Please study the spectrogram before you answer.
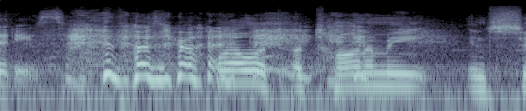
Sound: laughing

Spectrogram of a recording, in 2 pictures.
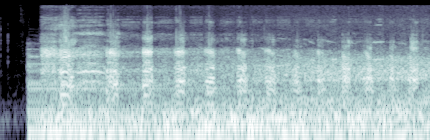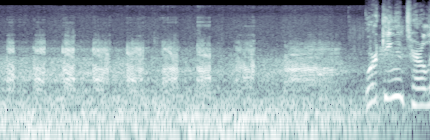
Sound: evil satanic laugh

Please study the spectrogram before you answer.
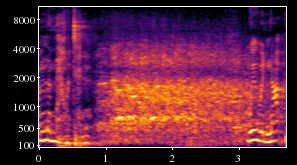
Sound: audience laughing

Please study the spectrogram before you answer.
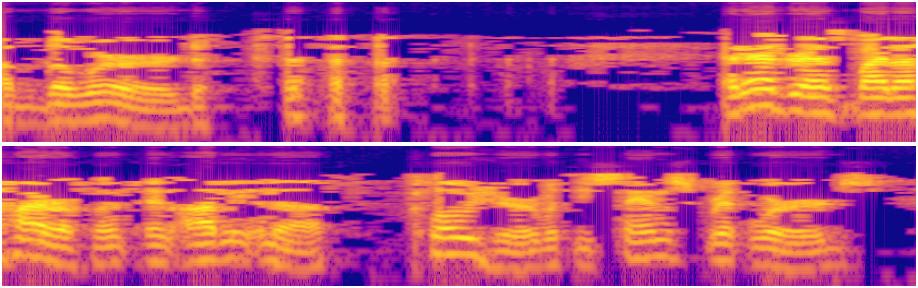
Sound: laughs

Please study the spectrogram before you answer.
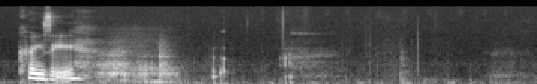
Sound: object whirring

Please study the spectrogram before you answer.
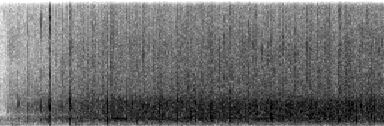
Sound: audience applauding

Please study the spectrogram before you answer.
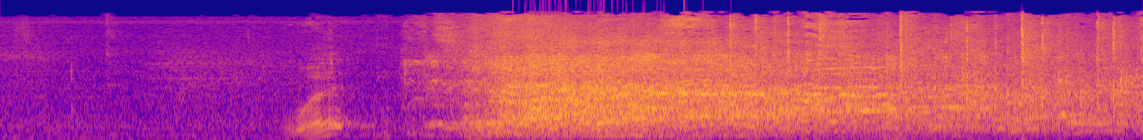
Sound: audience laughs and cheers

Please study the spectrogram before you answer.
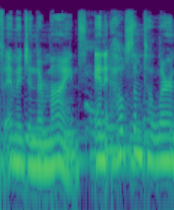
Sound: baby cooing

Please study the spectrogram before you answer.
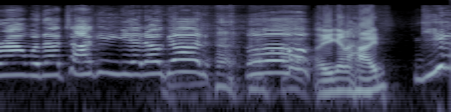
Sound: groaning

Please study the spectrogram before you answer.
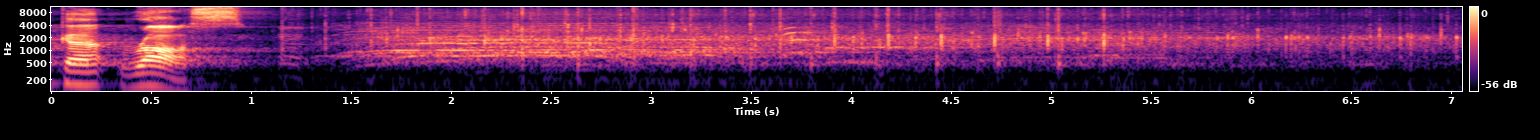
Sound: audience applauding; audience cheering

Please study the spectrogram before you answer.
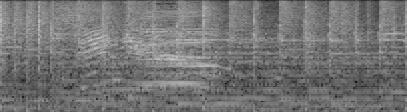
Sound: crowd; upbeat music

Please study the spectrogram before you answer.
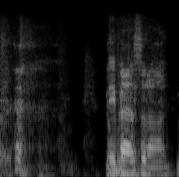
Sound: laughs

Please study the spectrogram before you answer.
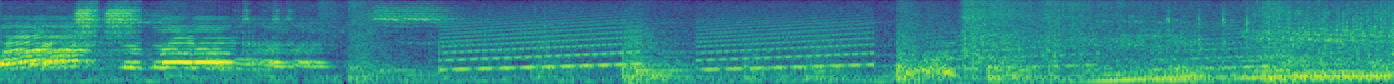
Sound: alarm blaring

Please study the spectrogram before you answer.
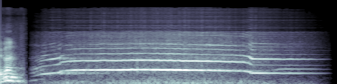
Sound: distant wolf howl

